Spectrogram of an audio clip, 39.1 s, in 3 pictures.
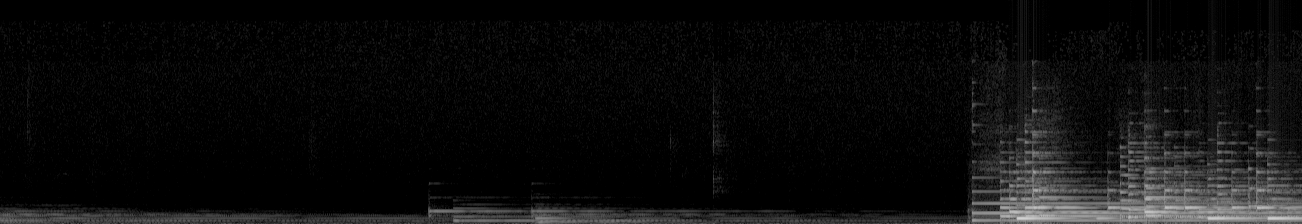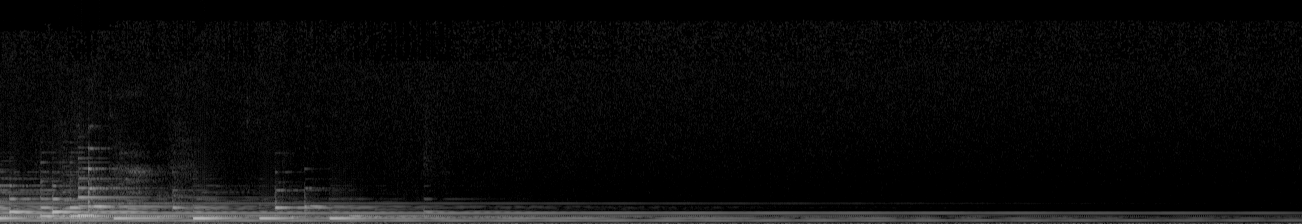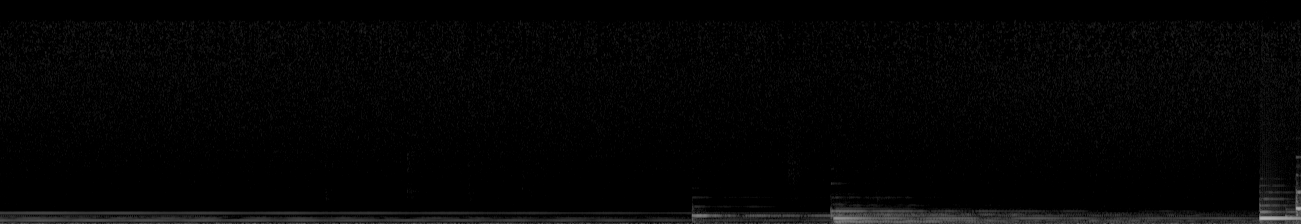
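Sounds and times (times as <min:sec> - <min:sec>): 
bells ringing: 0:09.8 - 0:17.7.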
